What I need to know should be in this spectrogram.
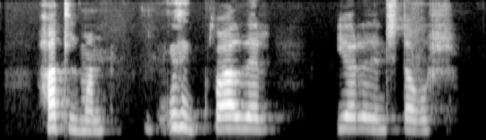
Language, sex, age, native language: Icelandic, male, 11, Icelandic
